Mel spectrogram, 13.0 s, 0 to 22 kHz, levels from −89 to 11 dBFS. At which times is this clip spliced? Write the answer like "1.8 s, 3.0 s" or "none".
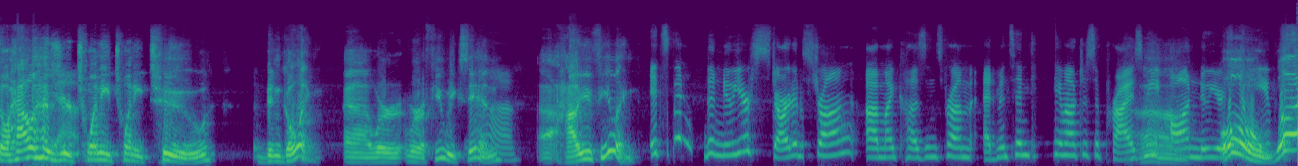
2.5 s, 6.9 s, 8.0 s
